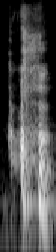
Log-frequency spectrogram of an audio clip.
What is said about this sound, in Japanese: すいません。くしゃみしちゃいました。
